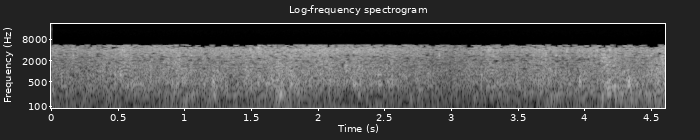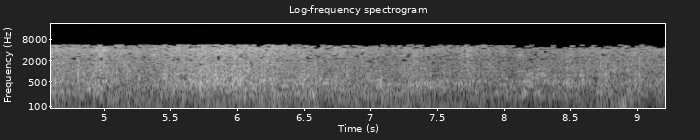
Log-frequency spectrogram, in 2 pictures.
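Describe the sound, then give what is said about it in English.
Rushing water of a fast-flowing mountain stream in Japan during the spring melt roars steadily, a dense continuous wash holding a fairly even loudness throughout with no voices. “There are advantages to life in the fast stream.”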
